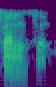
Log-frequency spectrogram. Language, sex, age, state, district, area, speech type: Telugu, male, 45-60, Telangana, Hyderabad, rural, conversation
